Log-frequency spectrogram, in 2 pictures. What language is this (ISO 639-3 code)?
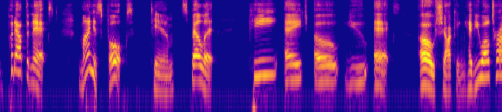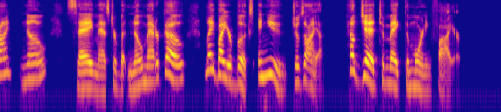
eng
